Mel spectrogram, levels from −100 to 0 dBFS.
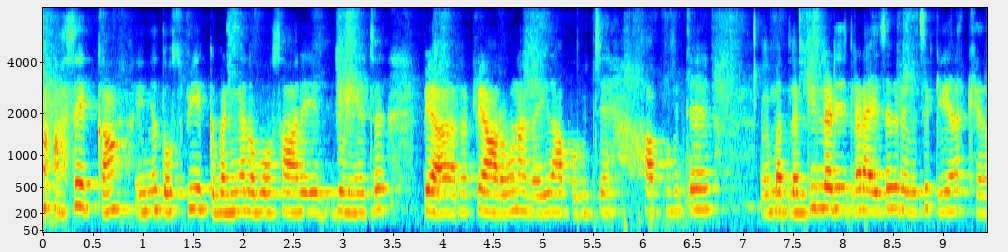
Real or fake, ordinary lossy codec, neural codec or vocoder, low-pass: real; none; none; none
